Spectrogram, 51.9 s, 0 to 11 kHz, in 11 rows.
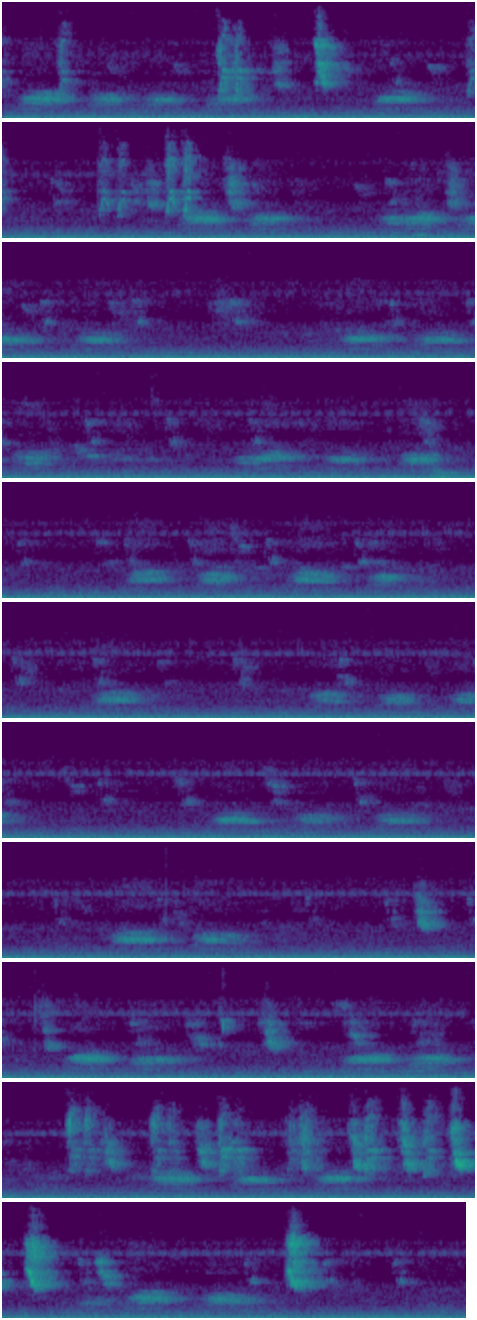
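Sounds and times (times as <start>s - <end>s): birds calling: 0.0s - 7.8s, 43.2s - 51.4s
steady low hum: 0.0s - 51.9s
high bird chirping: 5.7s - 7.2s.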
